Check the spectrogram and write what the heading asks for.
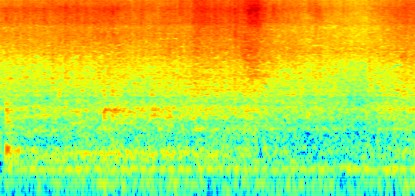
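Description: Diced onion, bell pepper and tomato sizzling in olive oil in a stainless steel frying pan as they are stirred with a spatula; a steady hiss that swells briefly a little past halfway.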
